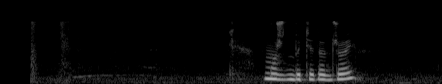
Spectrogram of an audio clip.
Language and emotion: Russian, neutral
